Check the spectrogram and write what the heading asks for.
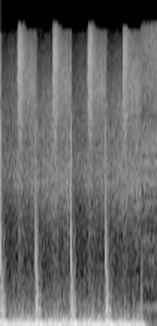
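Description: Dark techno: a heavy kick drum about twice a second over a thick droning bass, with off-beat hi-hats between the kicks. Right at the end the kick and bass cut out into a breakdown.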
